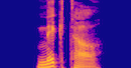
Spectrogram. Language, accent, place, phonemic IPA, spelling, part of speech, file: German, Germany, Berlin, /ˈnɛktaːɐ̯/, Nektar, noun, De-Nektar.ogg
- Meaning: 1. nectar 2. fruit juice with added sugar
